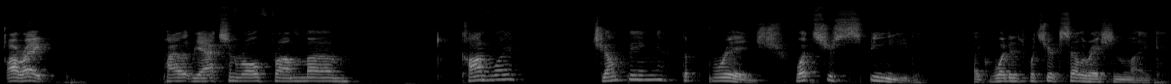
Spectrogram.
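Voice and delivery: usual speaking voice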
